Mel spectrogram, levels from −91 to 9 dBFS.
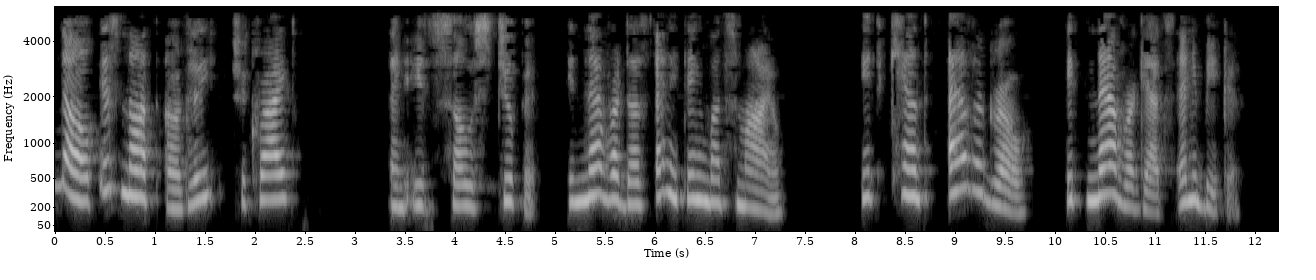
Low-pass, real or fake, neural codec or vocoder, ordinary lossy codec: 5.4 kHz; fake; codec, 16 kHz, 2 kbps, FunCodec, trained on LibriTTS, 25 frames a second; MP3, 24 kbps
